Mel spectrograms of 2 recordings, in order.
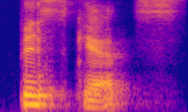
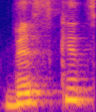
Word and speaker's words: biscuit: world, people call cookies biscuits, like in England, for example, and other places in the world. Biscuits are actually cookies. In French, it's pronounced biscuit.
